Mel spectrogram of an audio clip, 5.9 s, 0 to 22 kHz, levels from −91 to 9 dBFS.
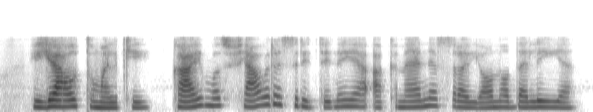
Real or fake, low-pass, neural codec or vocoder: fake; 5.4 kHz; codec, 16 kHz in and 24 kHz out, 0.6 kbps, FocalCodec, streaming, 2048 codes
